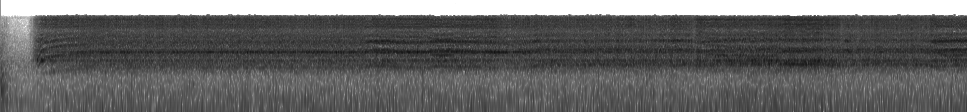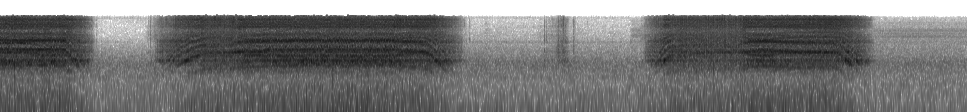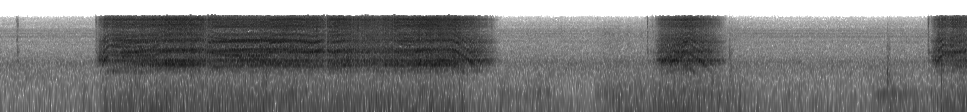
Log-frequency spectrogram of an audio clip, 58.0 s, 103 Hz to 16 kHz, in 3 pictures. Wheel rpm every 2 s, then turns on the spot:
70, 200, 200, 200, 200, 220, 230, 200, 230, 220, 90, 90, 190, 200, 30, 0, 120, 200, 40, 0, 90, 210, 220, 210, 20, 10, 40, 0, 40.
none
